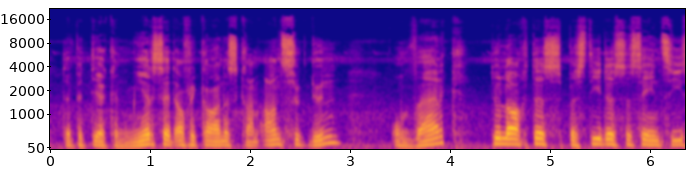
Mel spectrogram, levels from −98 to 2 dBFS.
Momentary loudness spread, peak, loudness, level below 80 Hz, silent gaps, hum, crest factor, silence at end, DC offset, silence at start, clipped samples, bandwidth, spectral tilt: 12 LU; -2 dBFS; -21 LUFS; -54 dBFS; none; none; 18 dB; 0 s; under 0.1%; 0.15 s; under 0.1%; 17 kHz; -6 dB/octave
